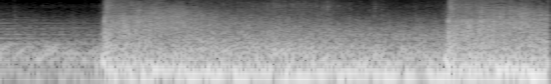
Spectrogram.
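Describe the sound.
Two deep booming explosions from grenades dropped on a submerged Soviet submarine. Each is a sudden loud blast with a long rumbling tail, and the second hits while the first is still rumbling.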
